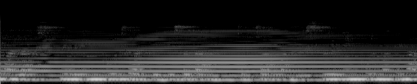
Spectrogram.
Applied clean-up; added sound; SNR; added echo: none; Wind instrument, woodwind instrument; 6 dB; reverberation time 0.6 s.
